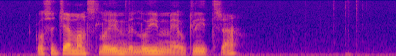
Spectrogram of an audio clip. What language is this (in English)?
Faroese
